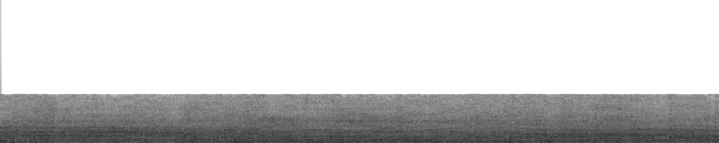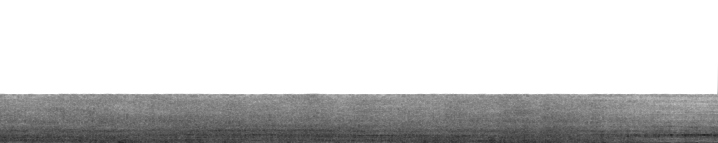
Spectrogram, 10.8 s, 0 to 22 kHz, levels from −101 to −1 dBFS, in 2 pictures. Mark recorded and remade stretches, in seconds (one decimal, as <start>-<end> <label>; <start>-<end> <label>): 0.0-3.5 remade; 3.5-4.1 recorded; 4.1-10.8 remade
